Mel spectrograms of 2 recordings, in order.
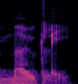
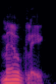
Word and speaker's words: Mowgli: Apparently, Rudyard Kipling's daughter was furious that in the Disney version they pronounced the name of the boy Mowgli, because her father used to say Mowgli.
